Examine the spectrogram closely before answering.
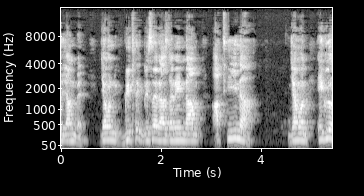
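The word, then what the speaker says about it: Αθήνα: যেমন জার্মান চ্যান্সেলরের নাম আঙ্গেলা মেয়ারকেল, উচ্চারণটা ঠিক মতো জানবেন। যেমন গ্রিসের রাজধানীর নাম আথিনা।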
